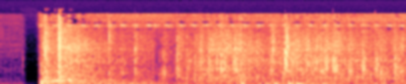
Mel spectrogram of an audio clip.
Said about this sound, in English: This is heavy gunfire exchange that occurred yesterday night between unknown gunmen and security forces in the southern neighborhood of Musaga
